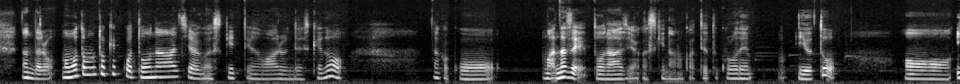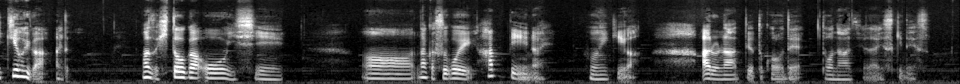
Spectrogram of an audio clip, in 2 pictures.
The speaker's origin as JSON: {"language": "Japanese", "region": "Kansai", "country": "Japan", "tie": "born there", "accent": "Kansai dialect", "said": "生まれは関西です。めちゃめちゃ普段関西弁を話していて、まあ、仕事では時々こうやって標準語喋るんですけど、普通にノーマルで喋ろうとすると、関西弁がめちゃめちゃ出ちゃいます"}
